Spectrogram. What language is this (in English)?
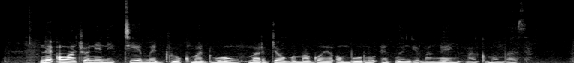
Luo (Kenya and Tanzania)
